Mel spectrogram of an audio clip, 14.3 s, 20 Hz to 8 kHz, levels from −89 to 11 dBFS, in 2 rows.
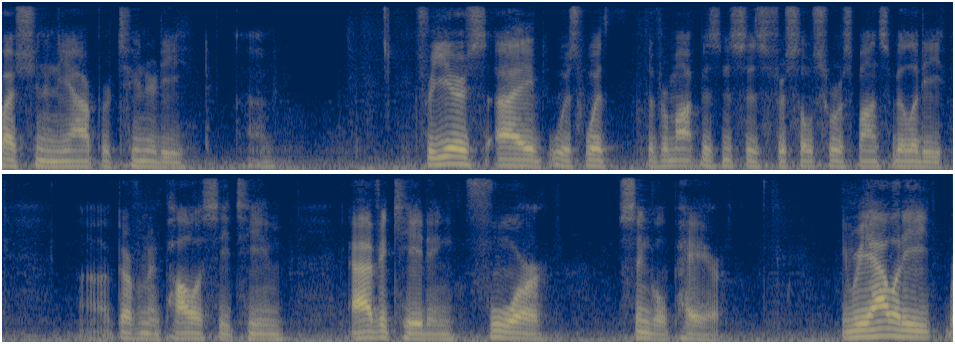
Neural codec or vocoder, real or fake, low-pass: codec, 16 kHz in and 24 kHz out, 1 kbps, XY-Tokenizer; fake; 7.2 kHz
